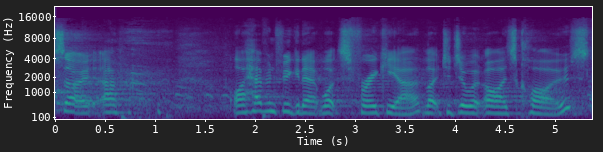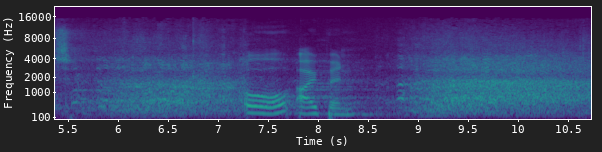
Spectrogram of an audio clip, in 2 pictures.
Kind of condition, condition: setting, live audience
